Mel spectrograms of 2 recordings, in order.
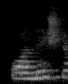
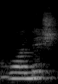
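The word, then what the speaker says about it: honest: यहाँ पर H silent है, इसीलिए हम ऑनेस्ट बोलते हैं, हम हॉनेस्ट नहीं बोलते।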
